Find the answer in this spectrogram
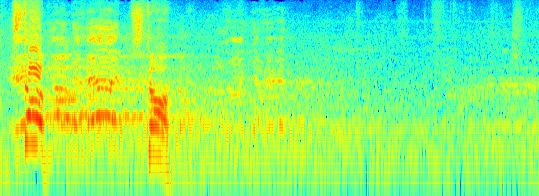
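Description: A loud, drawn-out shout from someone at ringside, lasting about a second near the start and dropping in pitch as it ends, followed by a steady low background hubbub in the hall.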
